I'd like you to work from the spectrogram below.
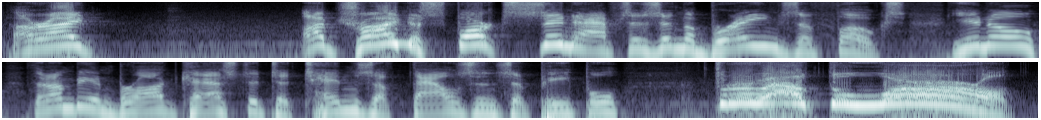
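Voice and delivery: high, loud enraged yelling at the chat; furious shouting. Real, not acted. Streamer screaming at a chatter accusing fake choking, furious.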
